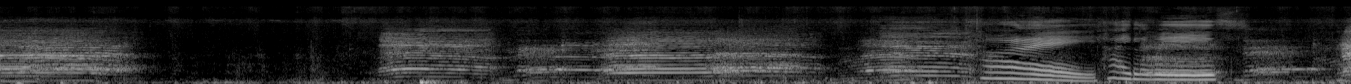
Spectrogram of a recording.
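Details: Sheep, ewes still waiting to be shorn, on Ewetopia Farms, a large registered Suffolk and Poll Dorset farm: several overlapping wavering bleats, some deep and drawn-out, others higher and falling, coming in bursts with short pauses, a person speaking softly in between.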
